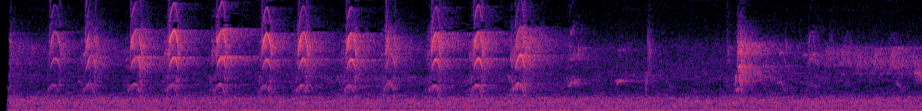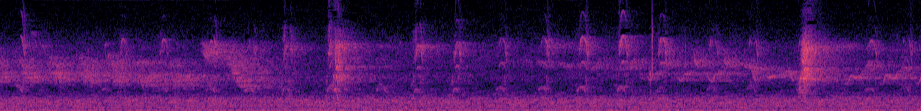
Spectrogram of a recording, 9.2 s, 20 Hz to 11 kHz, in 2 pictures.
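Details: Great spotted woodpecker young being fed in Kazan, Tatarstan, on 12 June 2017 beg with about a dozen sharp, high ticking notes in quick succession, then a continuous scratchy, high-pitched chatter.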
